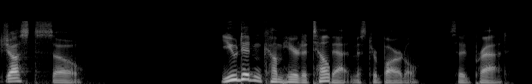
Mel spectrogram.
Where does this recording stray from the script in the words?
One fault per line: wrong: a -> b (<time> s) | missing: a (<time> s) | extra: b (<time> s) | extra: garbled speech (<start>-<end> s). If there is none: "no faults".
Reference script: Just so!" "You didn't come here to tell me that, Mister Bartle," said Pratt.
missing: me (3.3 s)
